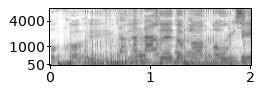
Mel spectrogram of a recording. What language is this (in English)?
Hebrew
